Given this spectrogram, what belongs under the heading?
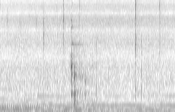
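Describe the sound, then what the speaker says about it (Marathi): Cumin and mustard seeds tempering in hot oil for a quick capsicum bhaji, a steady soft sizzle with a few sharp crackles and pops, close by, no talking. "चला तर फोडणी करून घेऊ।"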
